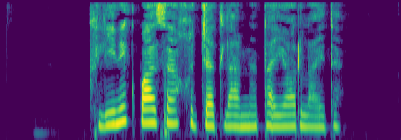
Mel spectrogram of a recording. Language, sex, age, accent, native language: Uzbek, female, 19-29, Toshkent shahri, Uzbek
